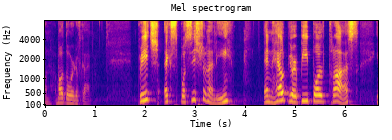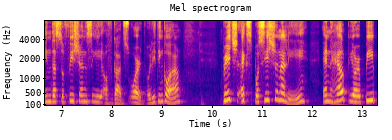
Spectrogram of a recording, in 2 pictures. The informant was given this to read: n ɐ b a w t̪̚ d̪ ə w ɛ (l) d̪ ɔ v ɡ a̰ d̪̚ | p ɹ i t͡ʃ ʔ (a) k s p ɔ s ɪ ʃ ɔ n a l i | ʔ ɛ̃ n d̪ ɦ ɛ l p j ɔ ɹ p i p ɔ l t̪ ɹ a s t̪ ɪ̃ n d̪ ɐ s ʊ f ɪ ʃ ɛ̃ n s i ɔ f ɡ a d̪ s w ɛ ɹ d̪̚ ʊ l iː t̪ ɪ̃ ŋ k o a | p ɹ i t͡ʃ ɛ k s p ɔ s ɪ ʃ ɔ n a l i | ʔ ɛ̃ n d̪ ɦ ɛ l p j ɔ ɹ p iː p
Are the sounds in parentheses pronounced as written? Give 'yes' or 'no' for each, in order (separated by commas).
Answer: no, no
